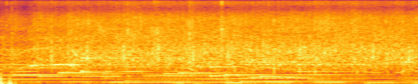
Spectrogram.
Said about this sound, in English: Oh, you should clap more than that.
